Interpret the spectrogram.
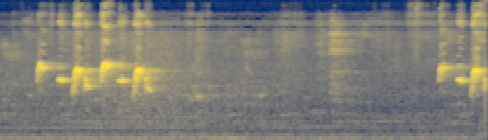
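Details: A singing, dancing red-whiskered bulbul gives a lively run of five swooping whistled notes, falls quiet for about three seconds over a faint low drone, then starts another short warbled phrase.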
